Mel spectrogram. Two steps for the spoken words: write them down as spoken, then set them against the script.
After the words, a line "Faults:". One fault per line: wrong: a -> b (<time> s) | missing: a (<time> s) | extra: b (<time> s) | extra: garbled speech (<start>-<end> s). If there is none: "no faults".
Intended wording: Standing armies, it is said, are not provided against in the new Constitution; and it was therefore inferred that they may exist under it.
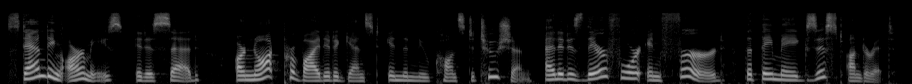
Standing armies, it is said, are not provided against in the new Constitution; and it is therefore inferred that they may exist under it.
Faults:
wrong: was -> is (5.7 s)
